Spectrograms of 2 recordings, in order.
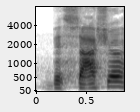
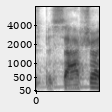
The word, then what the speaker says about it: Bisaccia: He's a special teams coach, and he thinks that, you know, he's going to do really, really well because Rich Bisaccia, I think is how you pronounce that last name. It's two C's, Bisaccia. I think it's a soft double C.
